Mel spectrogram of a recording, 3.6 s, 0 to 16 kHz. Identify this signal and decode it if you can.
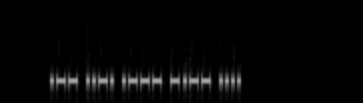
Morse code, heard as a keyed tone, about 42 wpm, 700 Hz. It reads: WFJYH
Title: Code Groups - 5 Letters - 40wpm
